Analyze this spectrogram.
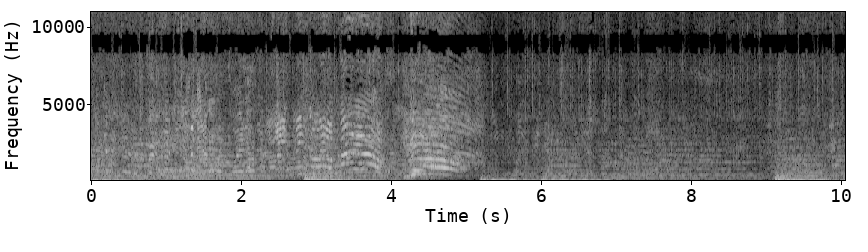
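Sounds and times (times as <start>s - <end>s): cornet and drum band march: 0.0s - 4.4s, 5.2s - 10.0s
crowd chatter: 0.0s - 10.0s.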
